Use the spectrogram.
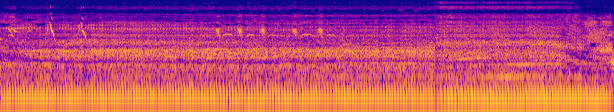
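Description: A loud tractor engine drones steadily and close in a field being prepared for rice planting, its low throb shifting pitch once, while a few bird chirps sound in the background.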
